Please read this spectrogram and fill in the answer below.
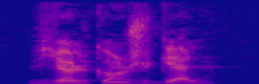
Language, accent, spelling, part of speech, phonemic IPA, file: French, France, viol conjugal, noun, /vjɔl kɔ̃.ʒy.ɡal/, LL-Q150 (fra)-viol conjugal.wav
- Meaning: marital rape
